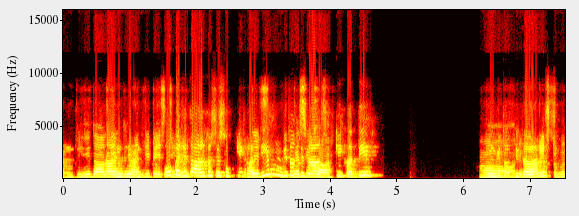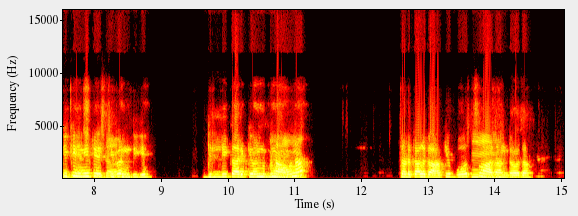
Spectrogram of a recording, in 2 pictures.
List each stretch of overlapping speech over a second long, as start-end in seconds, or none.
6.3-8.5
